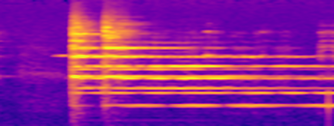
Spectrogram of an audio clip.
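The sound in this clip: A clock's bell chimes, two quick strikes ringing into a clear, sustained metallic tone that lingers quietly on its own.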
